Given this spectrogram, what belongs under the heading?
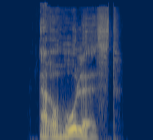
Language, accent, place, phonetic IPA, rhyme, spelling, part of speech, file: German, Germany, Berlin, [ɛɐ̯ˈhoːləst], -oːləst, erholest, verb, De-erholest.ogg
- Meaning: second-person singular subjunctive I of erholen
